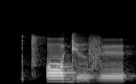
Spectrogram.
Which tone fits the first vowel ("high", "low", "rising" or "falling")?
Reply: high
